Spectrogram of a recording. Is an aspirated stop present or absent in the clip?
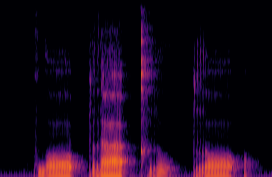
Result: present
